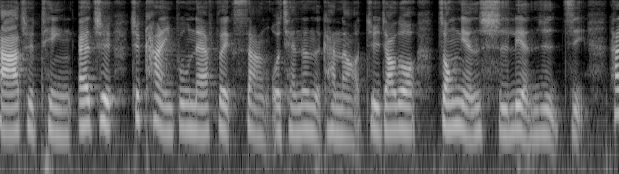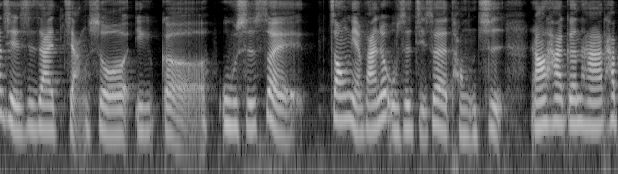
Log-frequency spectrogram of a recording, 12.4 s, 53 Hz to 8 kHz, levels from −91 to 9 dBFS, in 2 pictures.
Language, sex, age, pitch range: Chinese, female, 20-39, 185-220 Hz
